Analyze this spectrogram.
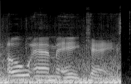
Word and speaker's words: Omak: But coasties never seem to know how to pronounce any of the town names in this area. Like, Omak is easy. It's O-M-A-K.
